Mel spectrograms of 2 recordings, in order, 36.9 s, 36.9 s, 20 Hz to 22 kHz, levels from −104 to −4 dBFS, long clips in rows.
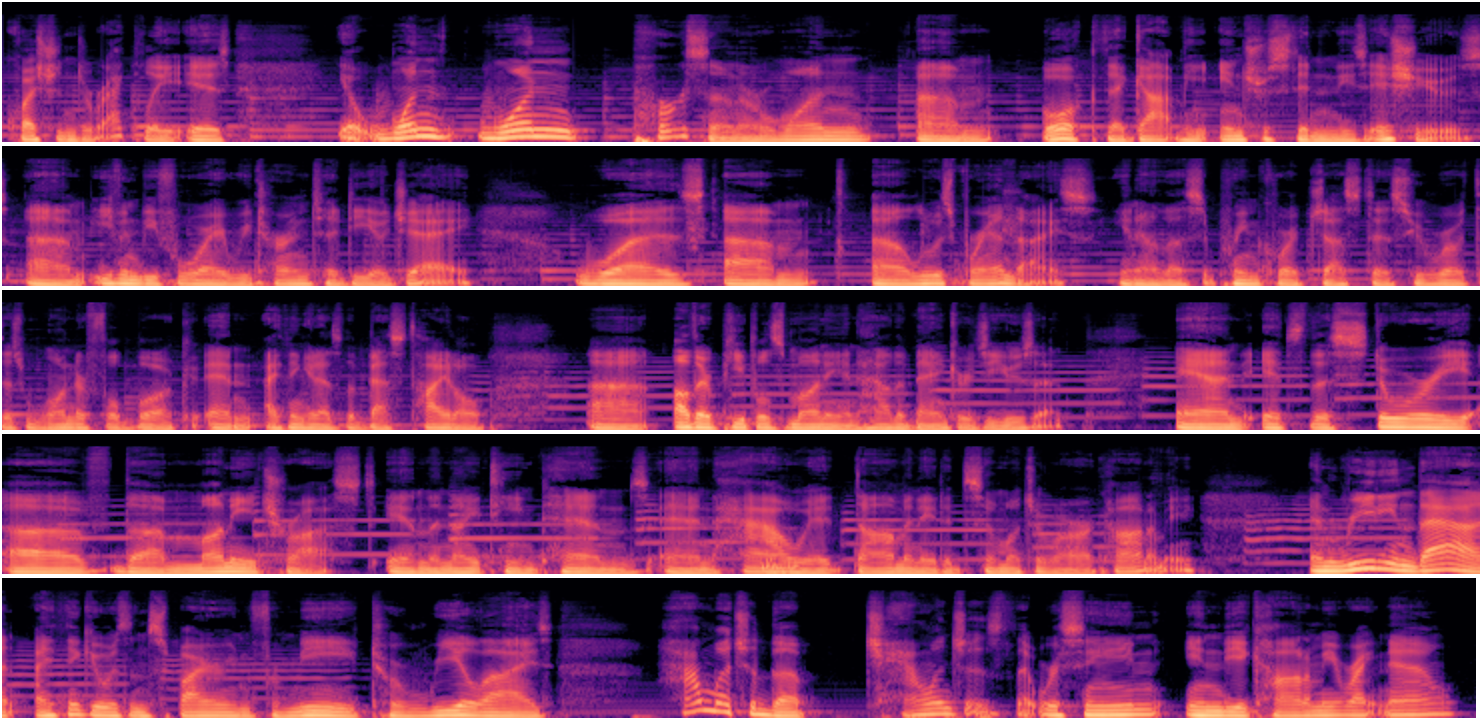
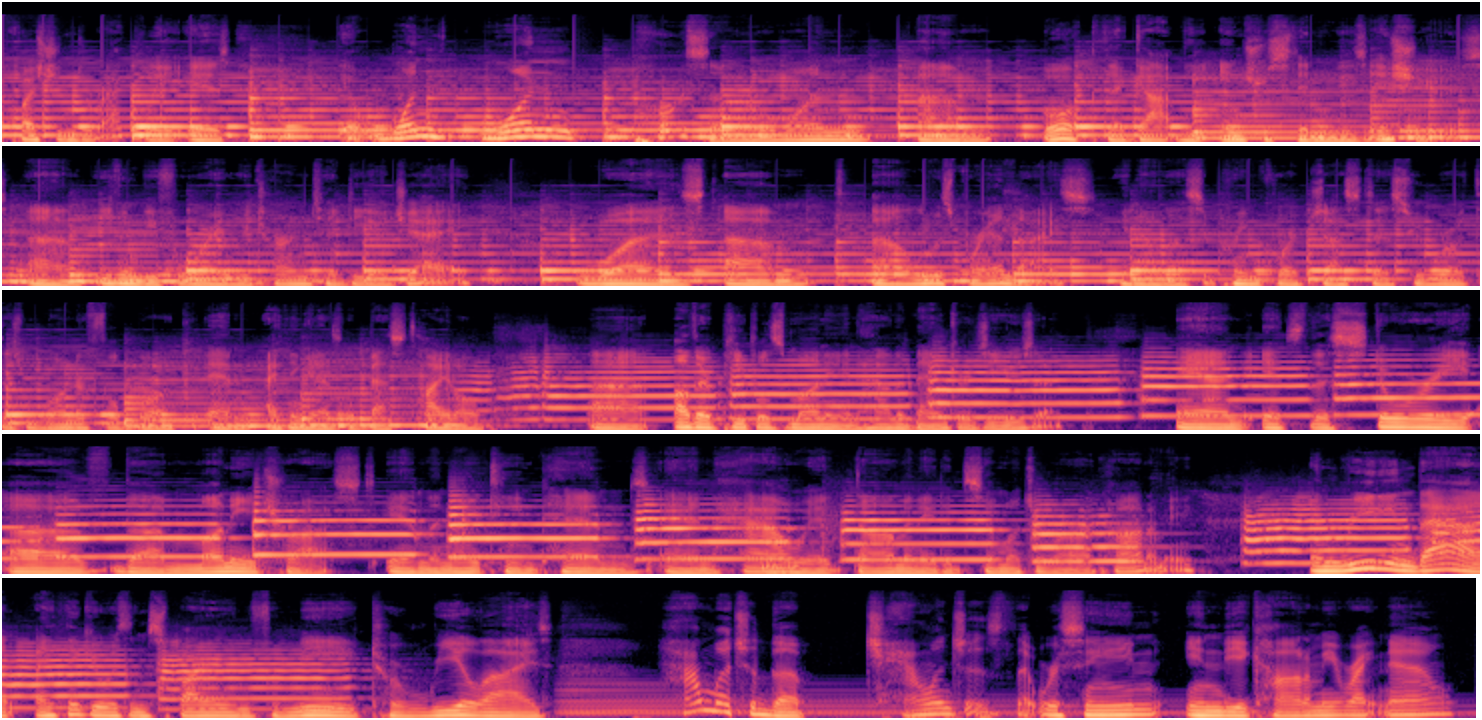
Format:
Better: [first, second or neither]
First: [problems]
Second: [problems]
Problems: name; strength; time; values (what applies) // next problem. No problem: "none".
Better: first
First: background music; faint; throughout; 25 dB below the speech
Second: background music; loud; throughout; 1 dB below the speech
